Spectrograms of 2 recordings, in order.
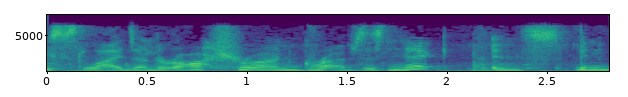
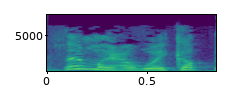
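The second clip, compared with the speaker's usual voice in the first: usual speaking voice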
